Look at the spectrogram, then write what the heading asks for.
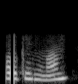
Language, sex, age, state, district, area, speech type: Tamil, female, 30-45, Tamil Nadu, Nilgiris, urban, conversation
